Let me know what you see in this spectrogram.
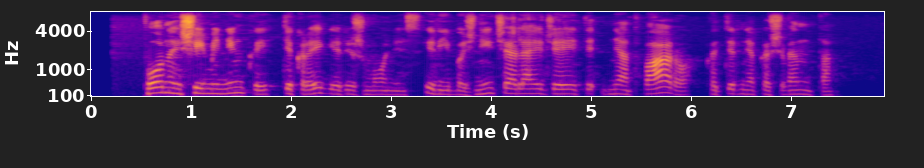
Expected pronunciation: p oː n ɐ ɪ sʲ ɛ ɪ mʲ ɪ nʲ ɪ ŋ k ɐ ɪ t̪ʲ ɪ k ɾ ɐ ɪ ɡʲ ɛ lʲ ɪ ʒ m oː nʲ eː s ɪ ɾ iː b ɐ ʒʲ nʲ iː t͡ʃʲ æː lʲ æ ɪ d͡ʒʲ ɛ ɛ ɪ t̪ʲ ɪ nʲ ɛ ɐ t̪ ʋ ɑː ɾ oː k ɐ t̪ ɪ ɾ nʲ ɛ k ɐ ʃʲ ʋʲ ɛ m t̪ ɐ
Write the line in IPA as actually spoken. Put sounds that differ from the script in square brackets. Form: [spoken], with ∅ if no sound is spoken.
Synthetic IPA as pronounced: p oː n ɐ ɪ [ʃʲ] ɛ ɪ mʲ ɪ nʲ ɪ ŋ k ɐ ɪ t̪ʲ ɪ k ɾ ɐ ɪ ɡʲ ɛ [ɾʲ] ɪ ʒ m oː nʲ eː s ɪ ɾ iː b ɐ ʒʲ nʲ iː t͡ʃʲ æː lʲ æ ɪ d͡ʒʲ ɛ ɛ ɪ t̪ʲ ɪ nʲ ɛ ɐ t̪ ʋ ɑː ɾ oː k ɐ t̪ ɪ ɾ nʲ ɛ k ɐ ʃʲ ʋʲ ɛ [n] t̪ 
